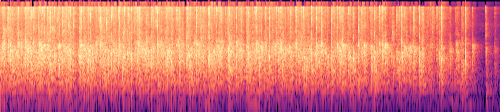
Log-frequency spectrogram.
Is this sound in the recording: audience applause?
yes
